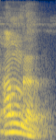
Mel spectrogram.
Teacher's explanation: हवा कंठ से आती है और नाक की ओर सीधे मुड़ जाती है। इसीलिए इसको नासिक्य कहा गया है।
